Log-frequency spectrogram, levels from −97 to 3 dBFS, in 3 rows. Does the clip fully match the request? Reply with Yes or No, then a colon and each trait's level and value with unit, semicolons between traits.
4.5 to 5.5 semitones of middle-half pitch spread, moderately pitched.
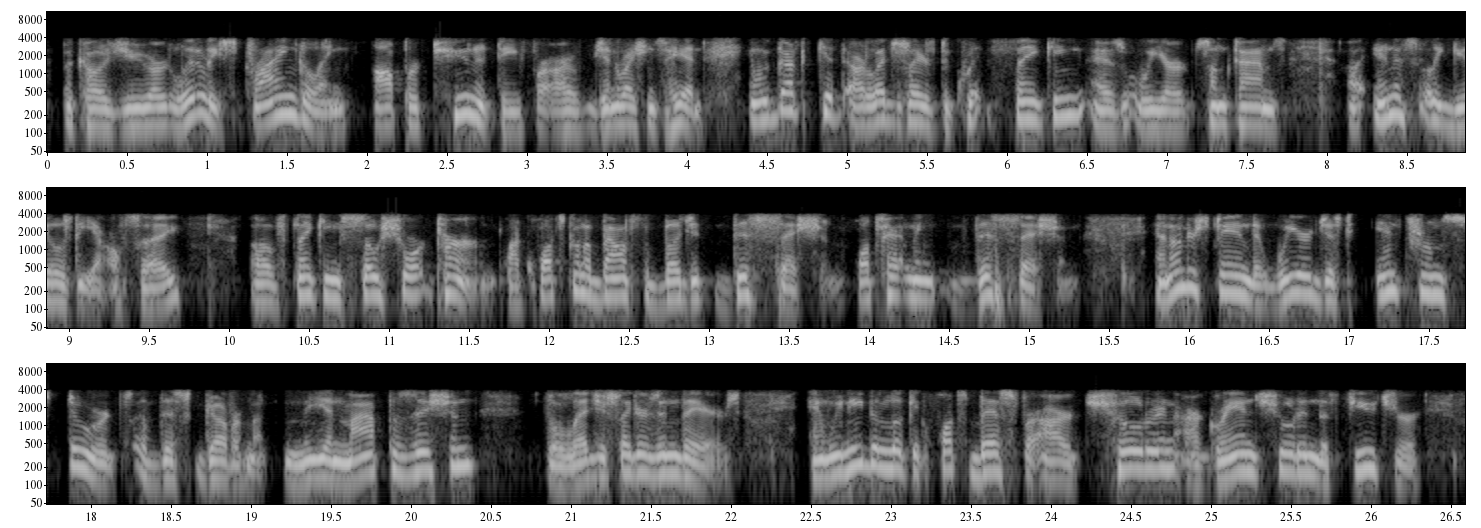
Yes: average, 5.0 semitones; medium, 165 Hz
